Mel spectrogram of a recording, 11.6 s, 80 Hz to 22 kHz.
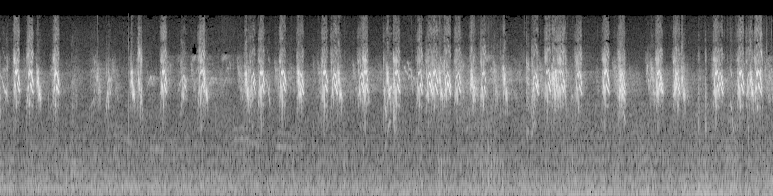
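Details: Sparrows coming to be fed, recorded on 15 May 2019: a dense run of short, bright chirps repeated rapidly, several birds calling over one another with little pause throughout.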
